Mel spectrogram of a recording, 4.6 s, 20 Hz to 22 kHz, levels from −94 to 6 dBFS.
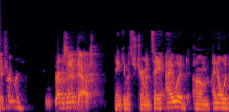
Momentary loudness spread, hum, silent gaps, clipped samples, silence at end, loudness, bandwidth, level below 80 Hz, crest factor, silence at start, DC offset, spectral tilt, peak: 14 LU; none; none; under 0.1%; 0 s; -26 LUFS; 8.4 kHz; -64 dBFS; 20 dB; 0 s; under 0.1%; -5 dB/octave; -8 dBFS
